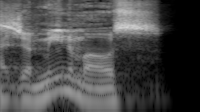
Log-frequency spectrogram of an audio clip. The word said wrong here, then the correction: Hajidemos: I think I said it right. – Hajidemos. – Hajidemos.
